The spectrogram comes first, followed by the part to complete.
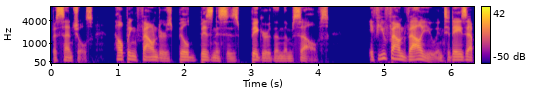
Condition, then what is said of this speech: No condition.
